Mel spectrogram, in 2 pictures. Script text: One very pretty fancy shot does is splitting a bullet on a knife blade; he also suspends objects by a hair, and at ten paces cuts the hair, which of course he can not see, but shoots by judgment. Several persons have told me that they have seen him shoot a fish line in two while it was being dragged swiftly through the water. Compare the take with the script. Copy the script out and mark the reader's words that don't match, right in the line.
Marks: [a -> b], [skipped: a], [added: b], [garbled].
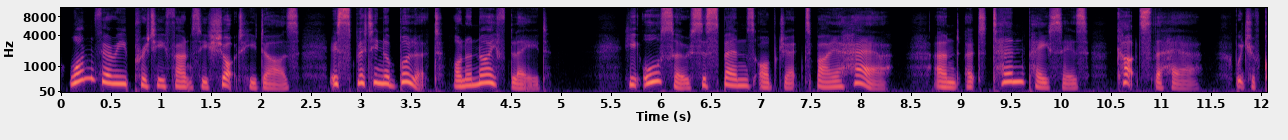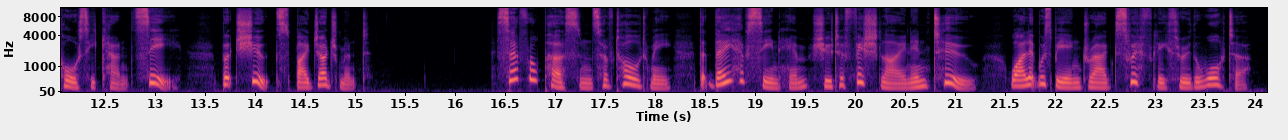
One very pretty fancy shot [added: he] does is splitting a bullet on a knife blade; he also suspends objects by a hair, and at ten paces cuts the hair, which of course he can not see, but shoots by judgment. Several persons have told me that they have seen him shoot a fish line in two while it was being dragged swiftly through the water.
